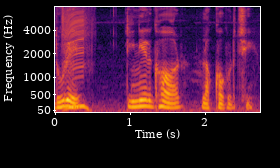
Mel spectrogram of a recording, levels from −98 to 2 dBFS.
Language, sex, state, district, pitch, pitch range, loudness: Bengali, male, West Bengal, Cooch Behar, 140 Hz, 120-165 Hz, -17 LUFS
